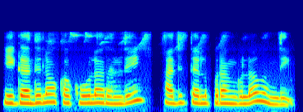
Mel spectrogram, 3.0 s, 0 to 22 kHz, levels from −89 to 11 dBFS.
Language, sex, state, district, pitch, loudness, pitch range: Telugu, female, Telangana, Mahabubabad, 235 Hz, -16 LUFS, 230-245 Hz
